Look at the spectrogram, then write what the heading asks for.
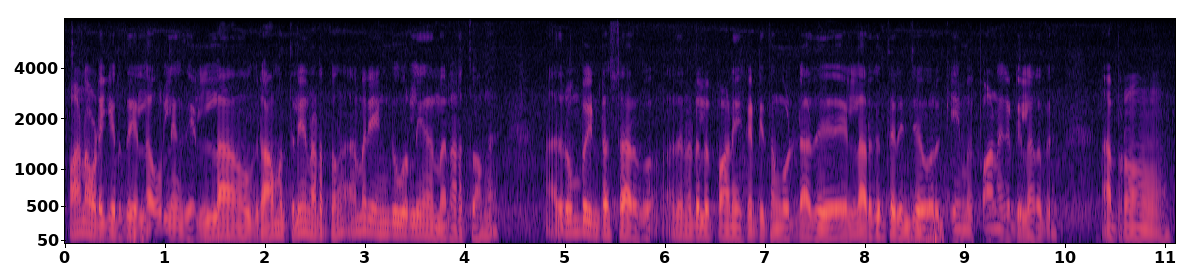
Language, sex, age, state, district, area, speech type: Tamil, male, 30-45, Tamil Nadu, Thanjavur, rural, spontaneous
